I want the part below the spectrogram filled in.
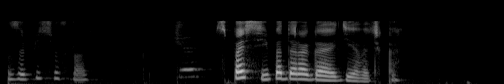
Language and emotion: Russian, positive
